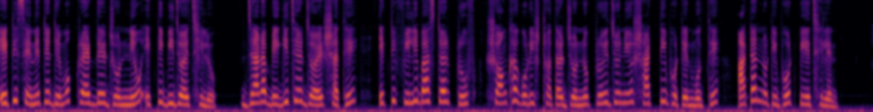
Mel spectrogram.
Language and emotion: Bengali, neutral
